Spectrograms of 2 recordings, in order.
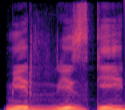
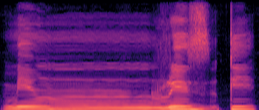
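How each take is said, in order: First: The n merges fully into the following r. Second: The n is sounded separately before the r. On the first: The speaker calls it right. "dengan tanpa gunnah" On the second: The speaker calls it wrong. "tidak boleh"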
